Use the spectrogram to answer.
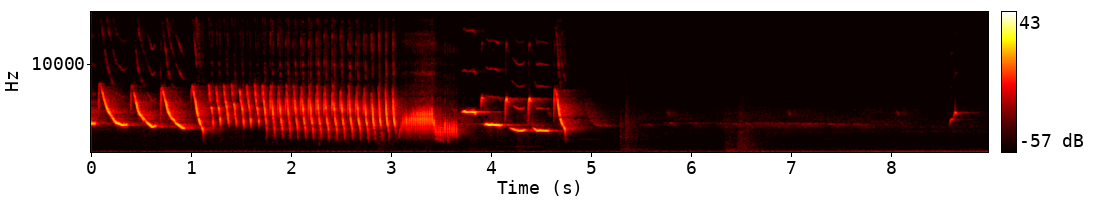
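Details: Canary singing to teach another canary: a few sweeping whistles, a fast high trill, then a buzzy note and varied whistled phrases, ending in near silence with one faint late chirp.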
